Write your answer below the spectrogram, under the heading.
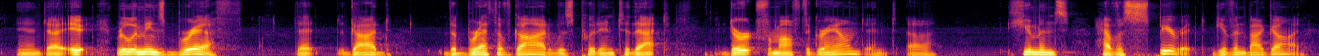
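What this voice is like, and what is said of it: North Carolina Southern accent. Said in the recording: “my North Carolina brogue”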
